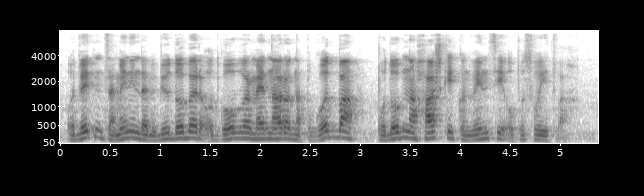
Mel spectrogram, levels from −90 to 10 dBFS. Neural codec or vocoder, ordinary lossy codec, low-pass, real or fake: none; none; 7.2 kHz; real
